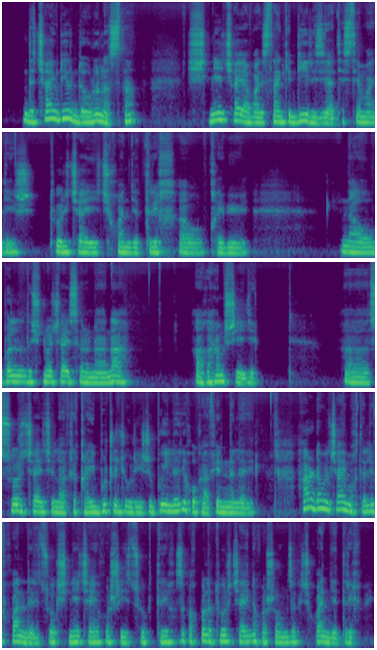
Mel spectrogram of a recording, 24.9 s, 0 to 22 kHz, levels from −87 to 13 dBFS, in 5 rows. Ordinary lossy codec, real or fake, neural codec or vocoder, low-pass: none; real; none; none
